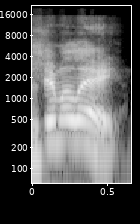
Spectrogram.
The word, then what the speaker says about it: Chalamet: It's a Chalamet.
